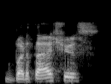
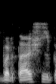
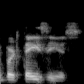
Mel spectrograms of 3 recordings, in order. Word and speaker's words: Bartašius: Oh, it's it's Bartašius. If you follow Lithuanian pronunciation, it's Bartašius, but like you can call me Bartasius, just like as you read it.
